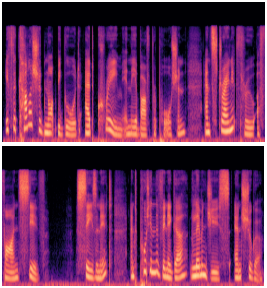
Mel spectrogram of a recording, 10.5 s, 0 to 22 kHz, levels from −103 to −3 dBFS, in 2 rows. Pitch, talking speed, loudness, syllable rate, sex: 190 Hz, 175 wpm, -20 LUFS, 4.9 syllables/s, female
